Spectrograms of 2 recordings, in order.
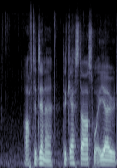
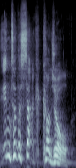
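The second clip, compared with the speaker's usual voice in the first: very high-pitched magic command; calling a command; 12 semitones higher, 3 dB louder than usual. A narrator's reading. Master teaching how to recall the cudgel, calling out. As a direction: sing out the order high, then drop on the last word.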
